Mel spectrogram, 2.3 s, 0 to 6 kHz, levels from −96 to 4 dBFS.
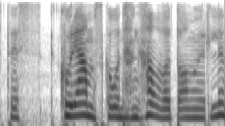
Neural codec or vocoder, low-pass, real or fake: none; 5.4 kHz; real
